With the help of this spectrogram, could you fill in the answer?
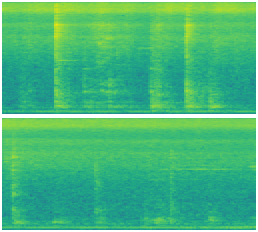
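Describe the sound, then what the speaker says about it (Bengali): Spice paste with turmeric and a little sugar is stirred and fried in a pan for a tomato katla fish curry, with a spoon scraping in several distinct strokes over a steady sizzle. "মশলাটা কষানো হচ্ছে।"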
